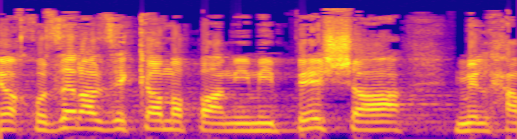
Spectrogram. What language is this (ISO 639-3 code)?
heb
